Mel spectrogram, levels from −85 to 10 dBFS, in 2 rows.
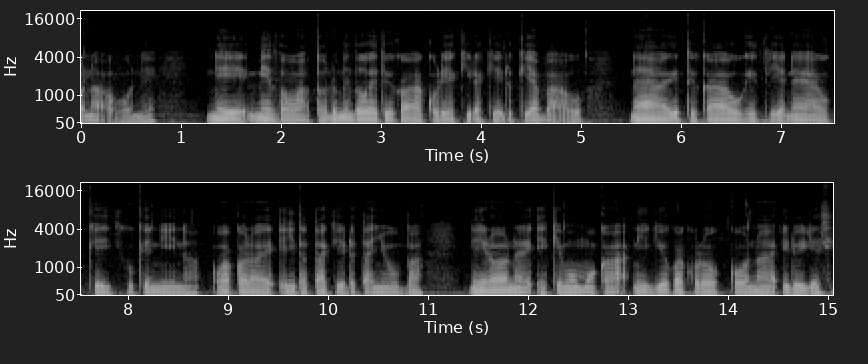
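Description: At 4.26 to 4.28 s, between "ya kũrĩa kira" and "kĩa mbaũ", a corrupt frame decoded produces a brief chirp, squeak or blip. Flipped bits in what sounds like a single compressed frame were decoded anyway, so wrong gains or misread codes placed energy at the wrong frequencies for that frame's length. On a spectrogram it shows as a short, sharp-edged smear unrelated to the surrounding speech harmonics; the waveform carries a small irregular burst peaking around -35 dBFS.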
